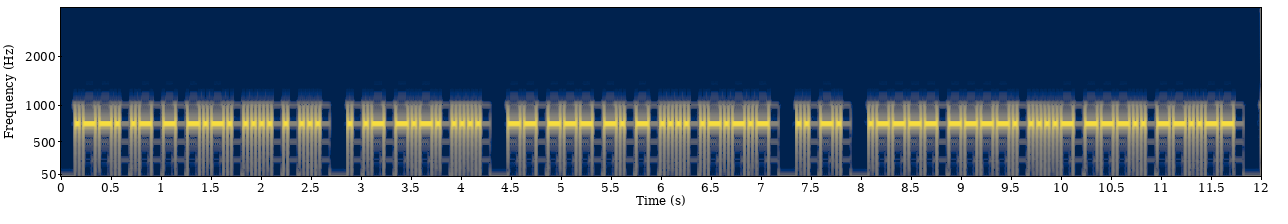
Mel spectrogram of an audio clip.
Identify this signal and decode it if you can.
Morse code, heard as a keyed tone, about 30 wpm, 750 Hz. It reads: PATCHES EACH MONTH. IN 1948,
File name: Archive / 30 WPM / 30WPM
